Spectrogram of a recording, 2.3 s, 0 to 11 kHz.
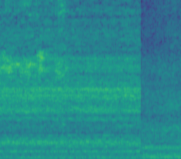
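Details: Ultrasonic scaler cleaning the teeth of a 43-year-old at a dental clinic after a dentist's check: high-pitched steady whine with hissing spray; dental scaler during teeth cleaning.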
